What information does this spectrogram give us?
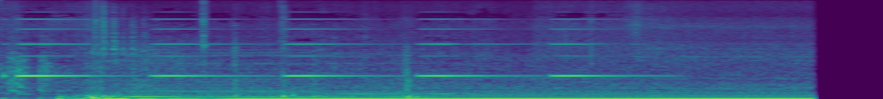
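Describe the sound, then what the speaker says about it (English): A car hums steadily from the start, with a few sharp clicks and a thin tonal whine over the engine drone, all heard through a phone recording before it cuts off abruptly. "what you're going to hear is the sound of the car and then compared with the sound from her phone"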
